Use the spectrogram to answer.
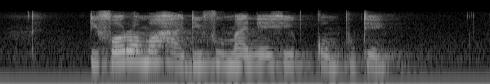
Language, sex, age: Southern Sotho, female, 23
